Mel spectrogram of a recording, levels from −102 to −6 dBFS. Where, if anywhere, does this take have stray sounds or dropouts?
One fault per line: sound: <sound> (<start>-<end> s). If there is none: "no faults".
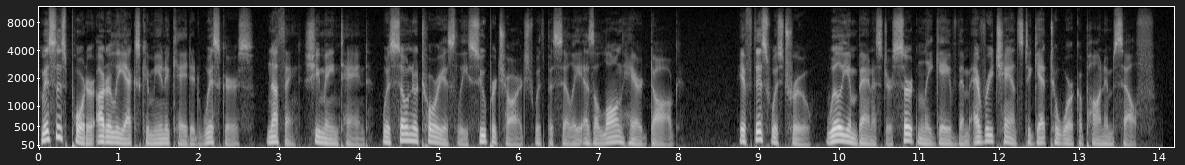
no faults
